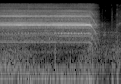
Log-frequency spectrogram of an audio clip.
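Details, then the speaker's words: Steady high-pitched surgical drill whine winding down after about two seconds, drilling the femoral isometric point at an angle, posteromedial to anterolateral, over a pin during MPFL reconstruction. "so i made my incision and i like to drill this a bit of an angle posterior medial to anterior lateral so now that i've got my isometric point i drill"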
